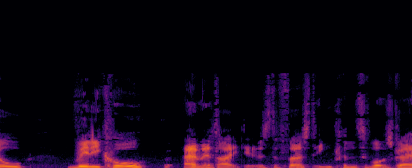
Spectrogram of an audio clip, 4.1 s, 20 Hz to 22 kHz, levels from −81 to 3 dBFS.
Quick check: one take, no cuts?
no; 1 cut; at 2.1 s

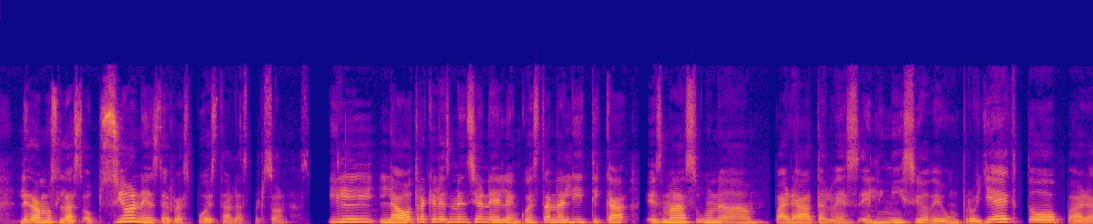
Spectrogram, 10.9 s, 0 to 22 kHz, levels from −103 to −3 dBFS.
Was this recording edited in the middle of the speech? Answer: yes; 3 cuts; at 3.2 s, 6.4 s, 7.7 s

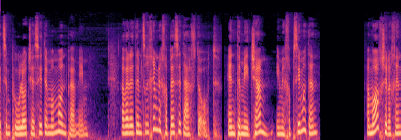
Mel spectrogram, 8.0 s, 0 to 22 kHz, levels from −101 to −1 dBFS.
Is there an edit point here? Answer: yes; 1 cut; at 4.4 s

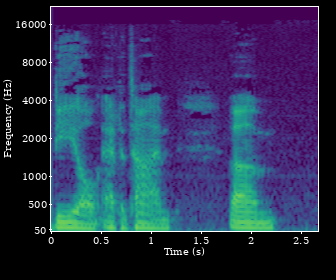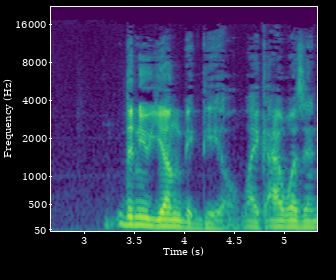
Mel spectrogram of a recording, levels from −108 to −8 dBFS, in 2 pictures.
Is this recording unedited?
yes; 0 cuts

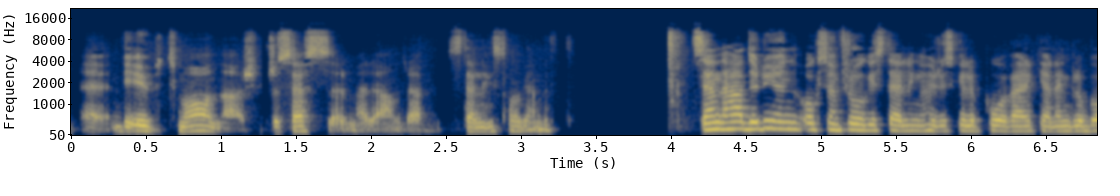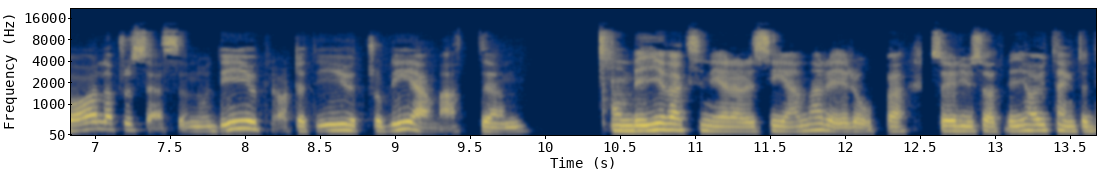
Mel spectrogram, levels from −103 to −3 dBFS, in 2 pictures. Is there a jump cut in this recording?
yes; 3 cuts; at 1.3 s, 2.4 s, 12.5 s

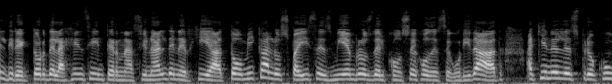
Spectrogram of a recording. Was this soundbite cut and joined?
no; 0 cuts

